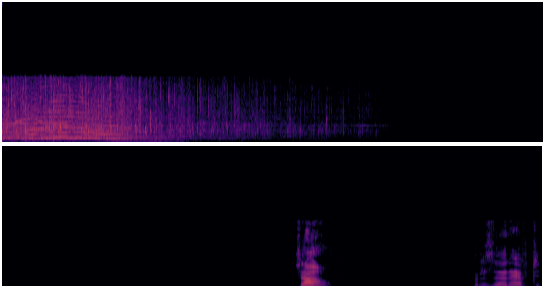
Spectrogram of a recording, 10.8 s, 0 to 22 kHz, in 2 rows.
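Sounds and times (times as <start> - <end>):
lively crowd cheering and clapping at a community street dancing event: 0.0 - 3.8
speech: 8.4 - 8.8, 10.1 - 10.7.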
